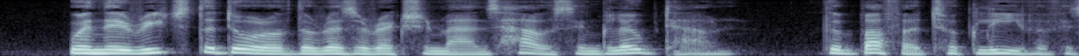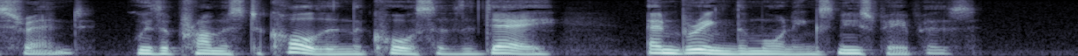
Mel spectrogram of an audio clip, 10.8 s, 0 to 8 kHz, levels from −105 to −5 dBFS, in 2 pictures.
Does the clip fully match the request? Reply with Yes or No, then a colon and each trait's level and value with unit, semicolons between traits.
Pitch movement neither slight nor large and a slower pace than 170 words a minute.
No: average, 4.2 semitones; average, 200 wpm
